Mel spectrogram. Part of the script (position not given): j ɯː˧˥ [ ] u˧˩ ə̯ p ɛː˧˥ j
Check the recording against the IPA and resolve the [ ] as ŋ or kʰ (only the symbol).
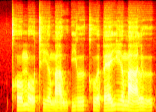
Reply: kʰ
